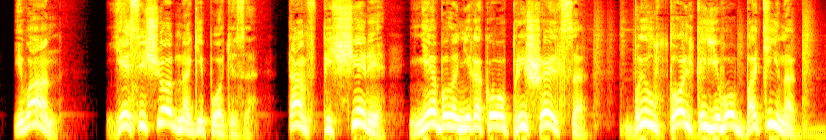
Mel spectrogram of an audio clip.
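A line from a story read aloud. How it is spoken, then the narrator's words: Shout from the corridor. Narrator (Russian): в коридоре крикнули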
